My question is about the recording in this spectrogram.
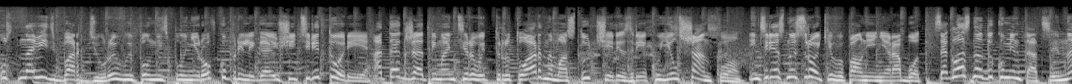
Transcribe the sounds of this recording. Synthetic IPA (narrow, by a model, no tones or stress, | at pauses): ʊst̪ənɐvʲitʲbɐrdʲuɾɨvɨpəlˠnʲɪtʲplˠənʲɪɾo̞fkʊpɾʲɪlʲɪɡajʉɕːɪjtʲɪɾʲɪt̪o̞ɾʲɪːɪɐ̰t̪aɡʐɨɐt̪ɾʲɪmɐnʲtʲiɾəvət̚ʲt̪ɾət̪ʊarnəmɐst̪ut͡ɕeɾʲɪzɾʲekʊjɪlˠʂankʊɪnʲtʲɪɾʲe̞snɨjəsɾo̞kʲɪvɨpɐlˠnʲenʲɪjəɾɐbo̞t̪sɐɡlˠasnəd̪əkʊmʲɪnt̪at̪sɨɪn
